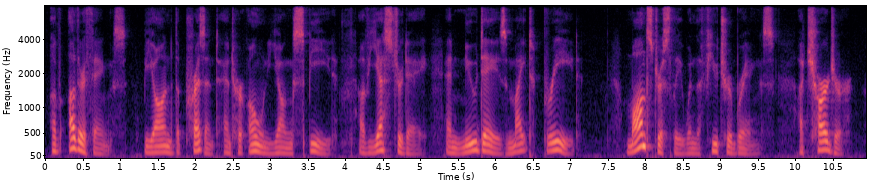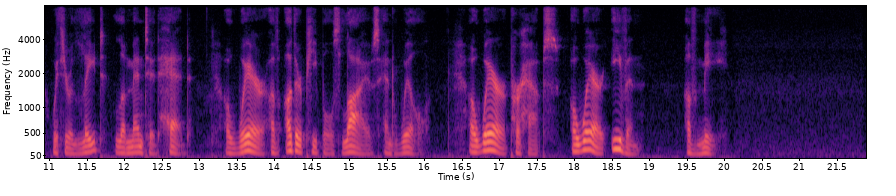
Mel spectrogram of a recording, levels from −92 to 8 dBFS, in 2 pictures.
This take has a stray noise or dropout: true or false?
false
